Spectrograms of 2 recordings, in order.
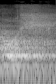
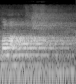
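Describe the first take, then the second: First: The name rhymes with push. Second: The name has an open 'o' vowel. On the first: This is how the man's family says the name. "his descendants pronounce that Bush" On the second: This is how the man himself said the name. "my recollection is that he pronounced it Bosch"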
